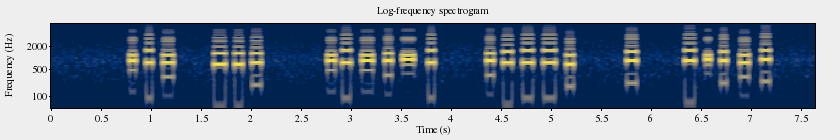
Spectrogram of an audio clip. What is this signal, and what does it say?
DTMF, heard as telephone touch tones, dialled by hand, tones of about 90 ms. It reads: 7B4 225 7B78*B 86BB1 9 C*94D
